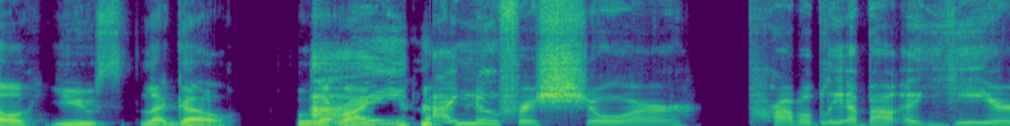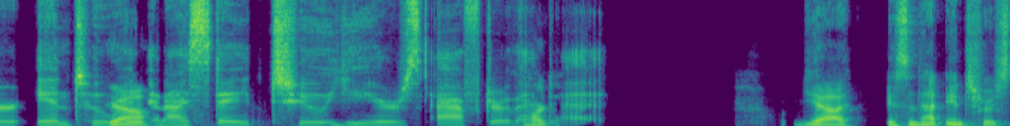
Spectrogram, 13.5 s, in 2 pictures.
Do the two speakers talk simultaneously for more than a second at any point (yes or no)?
no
